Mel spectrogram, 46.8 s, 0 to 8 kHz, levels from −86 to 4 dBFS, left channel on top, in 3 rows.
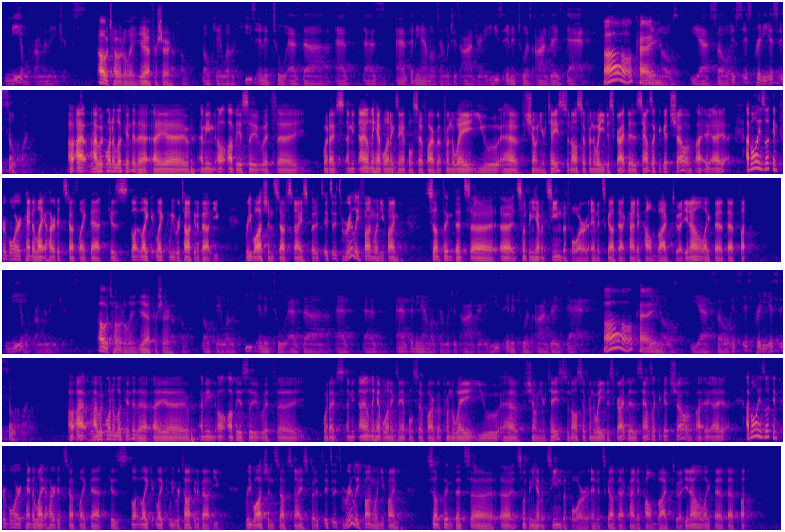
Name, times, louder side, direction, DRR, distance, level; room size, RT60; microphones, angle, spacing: voice 1, 0.1-1.7 3.4-3.7 4.0-6.9 7.2-11.6 12.9-16.2 17.1-17.7, left 2 dB, 75° left, 8 dB, 2.8 m, -51 dB
voice 2, 1.9-3.4 12.0-13.2 16.9-21.7 22.1-35.6 36.1-39.2 39.7-46.1, left 5 dB, 50° left, 17 dB, 0.8 m, -39 dB
25.0 x 22.0 x 8.5 m, 1.1 s
head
